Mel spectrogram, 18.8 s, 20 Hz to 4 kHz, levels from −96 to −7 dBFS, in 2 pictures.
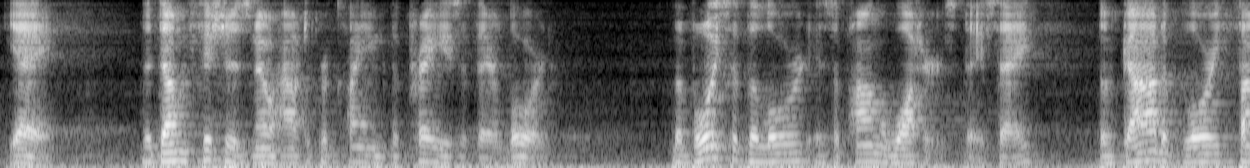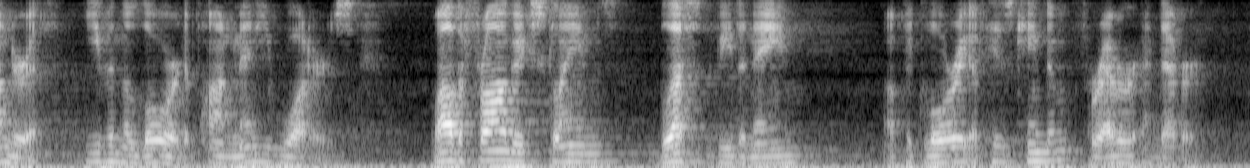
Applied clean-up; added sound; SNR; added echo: none; none; none; reverberation time 1.3 s.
